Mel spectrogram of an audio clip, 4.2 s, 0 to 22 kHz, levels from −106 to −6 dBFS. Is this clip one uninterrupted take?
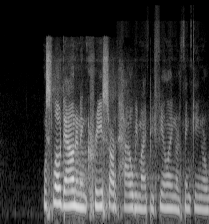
no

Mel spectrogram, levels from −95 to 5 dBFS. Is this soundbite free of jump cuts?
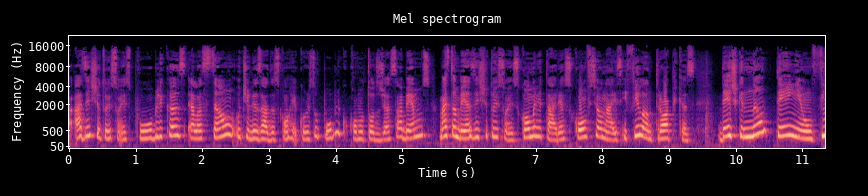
yes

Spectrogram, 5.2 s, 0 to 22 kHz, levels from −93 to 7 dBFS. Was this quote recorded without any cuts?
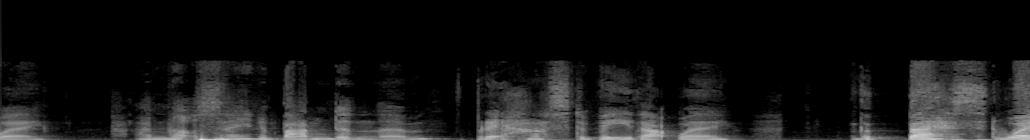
no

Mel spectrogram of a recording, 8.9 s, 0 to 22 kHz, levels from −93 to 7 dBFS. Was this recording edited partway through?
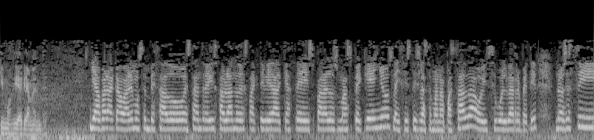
no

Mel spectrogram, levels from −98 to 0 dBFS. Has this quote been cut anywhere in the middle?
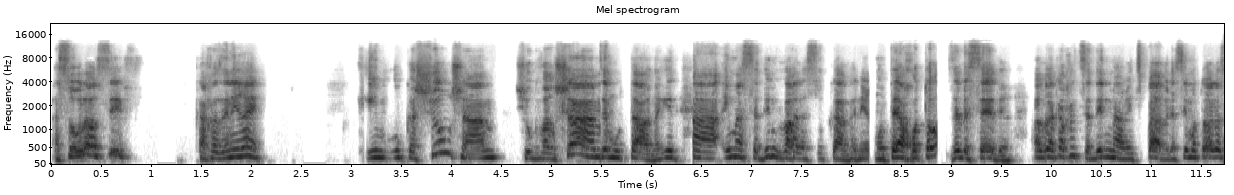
yes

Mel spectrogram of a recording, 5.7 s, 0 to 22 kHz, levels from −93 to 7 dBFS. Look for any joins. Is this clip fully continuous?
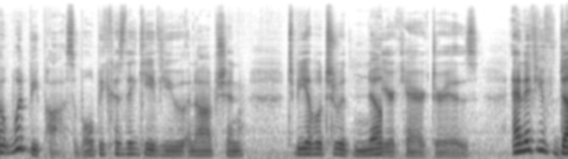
no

